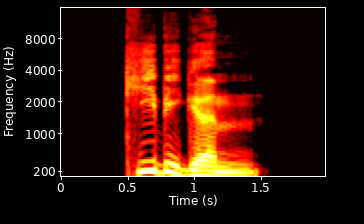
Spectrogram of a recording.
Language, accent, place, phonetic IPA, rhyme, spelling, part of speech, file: German, Germany, Berlin, [ˈkiːbɪɡəm], -iːbɪɡəm, kiebigem, adjective, De-kiebigem.ogg
- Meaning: strong dative masculine/neuter singular of kiebig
